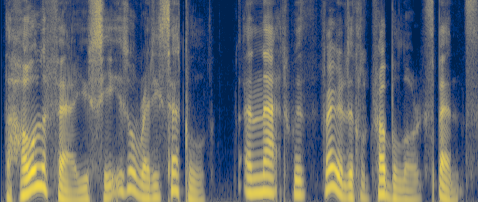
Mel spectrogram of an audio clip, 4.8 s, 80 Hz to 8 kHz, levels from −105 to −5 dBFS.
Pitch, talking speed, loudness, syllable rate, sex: 140 Hz, 200 wpm, -20 LUFS, 6.0 syllables/s, male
